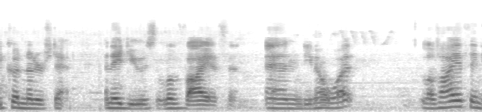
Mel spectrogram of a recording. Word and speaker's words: Leviathan: Ackles does and finally it's supposed to be Leviathan but they've mispronounced it and it's lava teen now or Leviathan anyways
